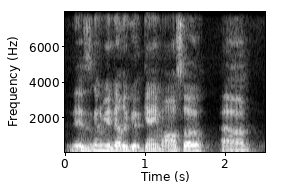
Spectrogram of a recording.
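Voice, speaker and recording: This cooking-channel host has a mid-range, slightly mellow voice and talks a little fast while eating and chatting about football picks. His casual delivery is rambling and hesitant, packed with ums, restarts and corrections of himself.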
